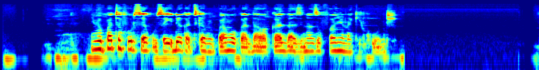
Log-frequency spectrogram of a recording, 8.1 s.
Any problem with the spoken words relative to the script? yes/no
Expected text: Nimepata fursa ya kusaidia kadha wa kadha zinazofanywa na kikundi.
yes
